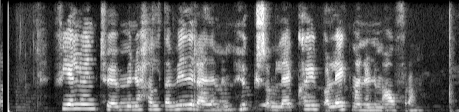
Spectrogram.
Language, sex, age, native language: Icelandic, female, 30-39, Icelandic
